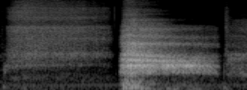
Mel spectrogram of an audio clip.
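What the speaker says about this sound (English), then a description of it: "Take a couple of deep breaths" Slow, deep breaths during a handstand workout: a long airy exhale, a short pause, then a louder, fuller breath close to the mic, ending with a brief softer one.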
